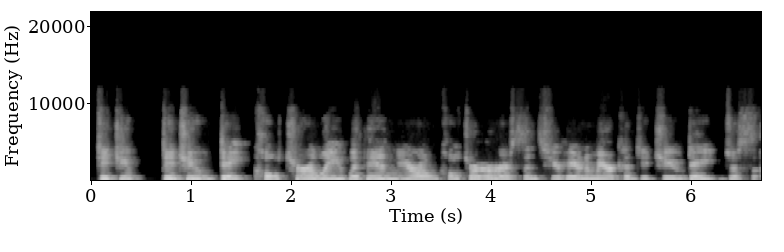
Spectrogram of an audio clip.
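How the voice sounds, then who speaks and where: A woman hosting an interview podcast, asking gentle, encouraging questions. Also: high-pitched, moderate pace. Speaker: host.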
